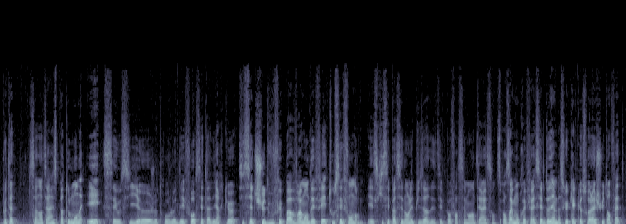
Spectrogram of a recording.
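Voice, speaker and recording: A man's voice: on the high side, brisk, hardly any pauses. A man from France giving a casual, joking spoken review of TV series, talking in slang and turning often to his viewers. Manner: animated, slangy and joking, with frequent asides to viewers.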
